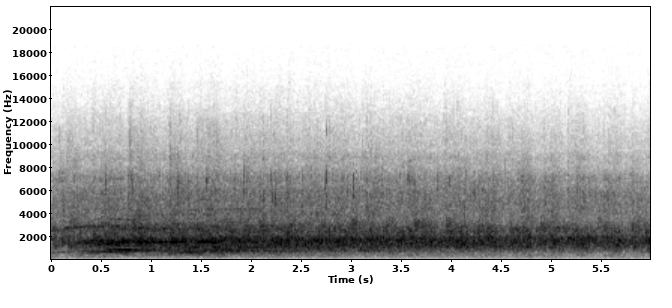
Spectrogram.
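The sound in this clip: Applause from a church audience in Little Falls welcoming guests: steady, dense clapping that holds at an even level for the whole stretch.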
